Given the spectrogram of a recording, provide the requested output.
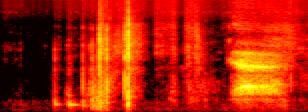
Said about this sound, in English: I'm just going to drink some water here.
